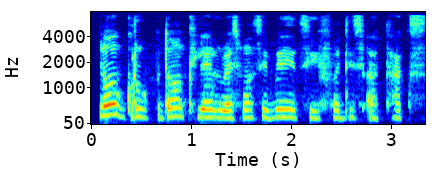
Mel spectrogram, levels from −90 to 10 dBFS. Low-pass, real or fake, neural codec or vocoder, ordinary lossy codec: 7.2 kHz; fake; vocoder, 44.1 kHz, 128 mel bands, Pupu-Vocoder; MP3, 64 kbps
